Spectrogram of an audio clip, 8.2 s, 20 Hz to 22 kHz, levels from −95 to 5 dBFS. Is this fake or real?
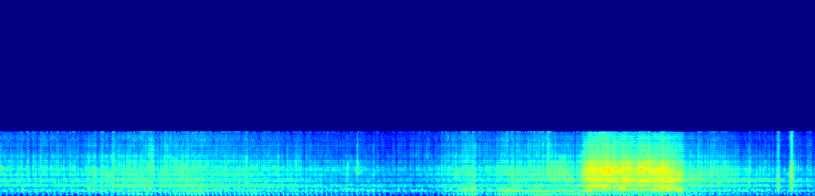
fake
